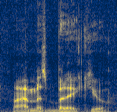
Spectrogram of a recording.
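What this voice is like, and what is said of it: Bad Russian accent impression. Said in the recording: “That was a terrible Dolph Lundgren... his bad Russian accent.”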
